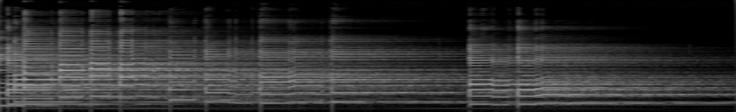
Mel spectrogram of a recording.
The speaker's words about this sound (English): With any of the reverb treatments discussed here, it's worth experimenting with mono reverb panned to the same place as the dry sound. This trick is commonly used to create a stronger sense of stereo placement.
